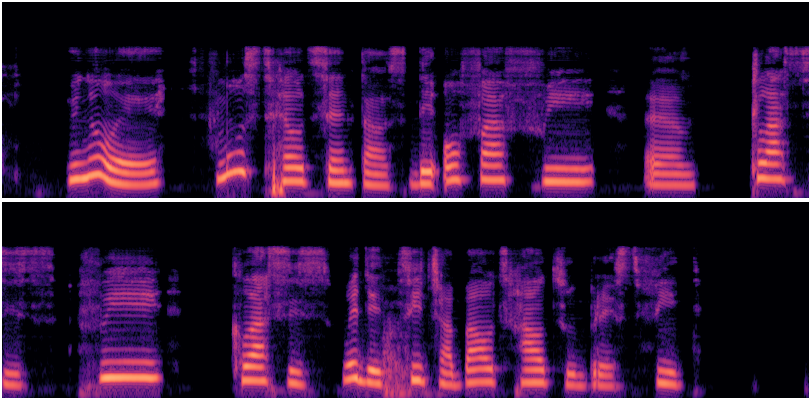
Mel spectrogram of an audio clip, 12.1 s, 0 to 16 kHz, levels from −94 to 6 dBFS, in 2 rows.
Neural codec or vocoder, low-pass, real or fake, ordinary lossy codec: codec, 16 kHz, 16 kbps, FunCodec, trained on LibriTTS, 50 frames a second; 7.2 kHz; fake; none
